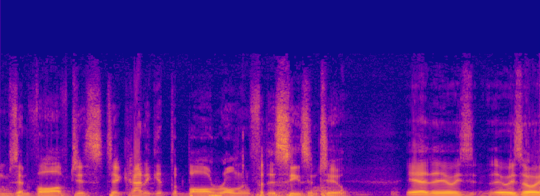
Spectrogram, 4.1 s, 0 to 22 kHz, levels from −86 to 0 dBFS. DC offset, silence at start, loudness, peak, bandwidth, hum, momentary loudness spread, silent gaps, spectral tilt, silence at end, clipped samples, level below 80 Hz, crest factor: under 0.1%; 0 s; -22 LUFS; -4 dBFS; 16 kHz; none; 8 LU; none; -4 dB/octave; 0 s; under 0.1%; -44 dBFS; 16 dB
